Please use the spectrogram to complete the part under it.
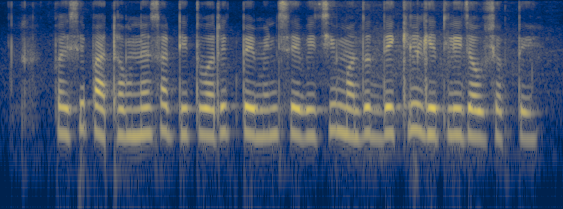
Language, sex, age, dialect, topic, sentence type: Marathi, female, 18-24, Varhadi, banking, statement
